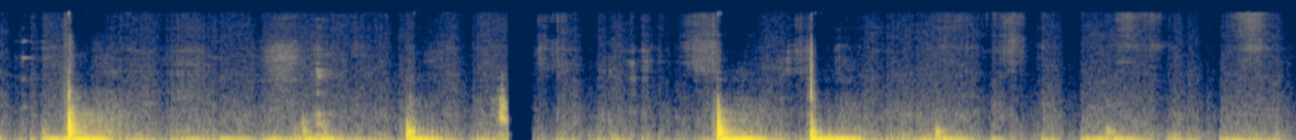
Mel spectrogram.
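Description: A silicone spatula mashing and scraping stiff butter-sugar-flour dough against the sides of a glass mixing bowl, with irregular low knocks and thumps as the bowl shifts on the wooden table. The loudest knocks come just under half a second in and twice a little past the middle.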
